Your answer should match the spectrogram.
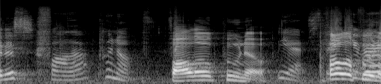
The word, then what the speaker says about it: hvala puno: Say, hvala puno. What? Thank you. How do you say this? Fala Puno.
